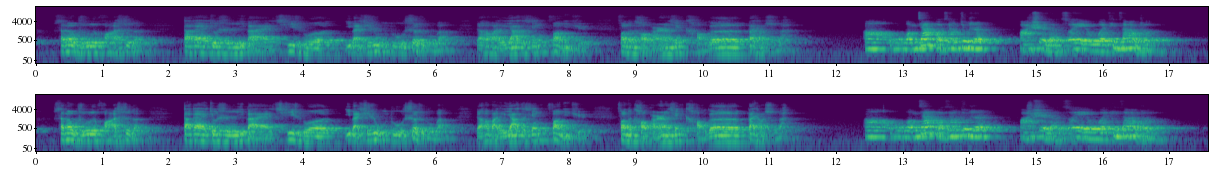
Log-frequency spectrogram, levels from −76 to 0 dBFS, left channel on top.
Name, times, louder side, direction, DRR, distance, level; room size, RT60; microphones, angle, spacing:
voice 1, 0.3-1.6 2.2-6.2 6.6-8.2 8.7-11.3, right 3 dB, 30° right, 4 dB, 0.3 m, -23 dB
voice 2, 12.4-14.2 14.8-16.7, left 1 dB, 70° left, 2 dB, 0.6 m, -20 dB
3.0 x 2.1 x 3.4 m, 1.2 s
head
